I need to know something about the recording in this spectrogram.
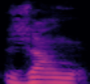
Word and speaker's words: Jung: curl we call them young here but it's spelled j u in g so zhang yeah it it depends on where you're at how you pronounce that but uh you know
